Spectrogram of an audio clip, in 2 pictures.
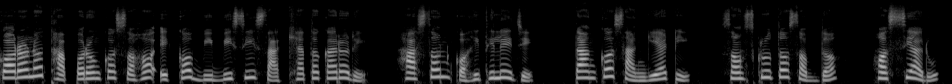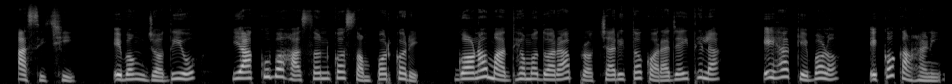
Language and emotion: Odia, neutral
